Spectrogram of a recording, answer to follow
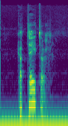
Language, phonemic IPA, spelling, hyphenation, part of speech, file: Dutch, /ˌkaːˈteː.tər/, catheter, ca‧the‧ter, noun, Nl-catheter.ogg
- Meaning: superseded spelling of katheter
